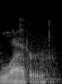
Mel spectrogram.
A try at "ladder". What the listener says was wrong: You rolled the D in the same way that you roll the R.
